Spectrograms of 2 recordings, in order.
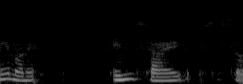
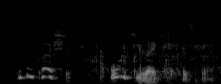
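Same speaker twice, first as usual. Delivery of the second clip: hushed; 10 semitones higher, 8 dB quieter, faster than usual. Acted. Echoing Santa's soft question.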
